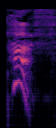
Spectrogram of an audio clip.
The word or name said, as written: puff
